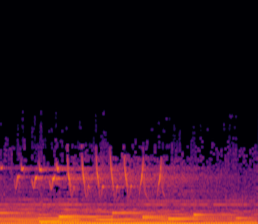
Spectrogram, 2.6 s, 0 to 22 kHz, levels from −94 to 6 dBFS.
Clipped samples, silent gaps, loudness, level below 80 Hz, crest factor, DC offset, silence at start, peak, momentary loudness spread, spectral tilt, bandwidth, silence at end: under 0.1%; none; -22 LUFS; -26 dBFS; 14 dB; under 0.1%; 0 s; -8 dBFS; 5 LU; -6.5 dB/octave; 8 kHz; 0 s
